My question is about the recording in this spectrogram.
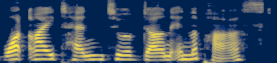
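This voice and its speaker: A thirty-something English woman with a hint of American in her accent talks through a personal podcast monologue. Her pitch is fairly low and her tone fairly bright, and she speaks slowly, with precise enunciation and a musical lilt. There's no echo.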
